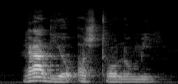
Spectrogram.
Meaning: radio astronomy
- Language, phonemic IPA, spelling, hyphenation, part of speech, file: Dutch, /ˈraː.di.oː.ɑs.troː.noːˌmi/, radioastronomie, ra‧dio‧as‧tro‧no‧mie, noun, Nl-radioastronomie.ogg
